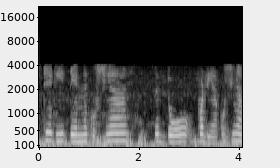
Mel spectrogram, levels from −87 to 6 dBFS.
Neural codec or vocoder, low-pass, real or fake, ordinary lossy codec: none; 7.2 kHz; real; AAC, 16 kbps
